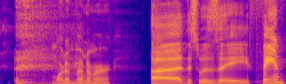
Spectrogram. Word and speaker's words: Mortimer: I know Gillespie and Mortism. Mortimer.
